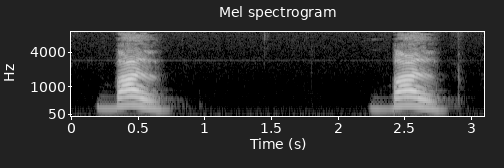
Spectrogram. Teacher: the first bur is pronounced but the second ba is very very low very very minutely heard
